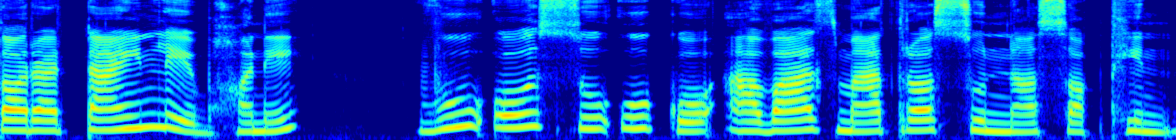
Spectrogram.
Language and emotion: Nepali, neutral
